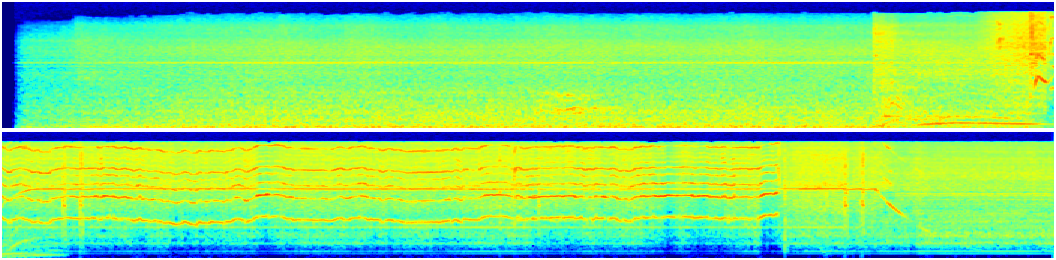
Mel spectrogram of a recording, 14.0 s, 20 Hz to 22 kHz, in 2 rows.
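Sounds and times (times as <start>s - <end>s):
orbital sander: 6.4s - 14.0s.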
